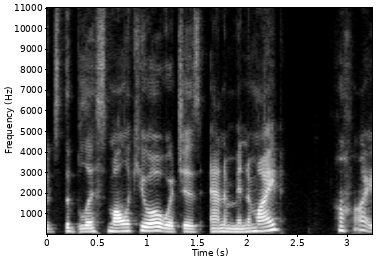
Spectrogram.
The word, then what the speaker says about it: anandamide: It includes the bliss molecule, which is anandamide.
